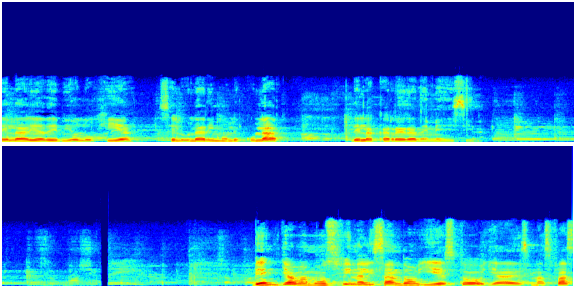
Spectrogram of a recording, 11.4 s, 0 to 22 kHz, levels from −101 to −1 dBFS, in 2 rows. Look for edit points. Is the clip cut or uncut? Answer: uncut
